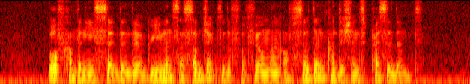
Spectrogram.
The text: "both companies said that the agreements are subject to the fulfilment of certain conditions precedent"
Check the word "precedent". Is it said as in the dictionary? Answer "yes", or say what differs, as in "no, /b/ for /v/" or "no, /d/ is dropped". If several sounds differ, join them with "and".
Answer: yes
